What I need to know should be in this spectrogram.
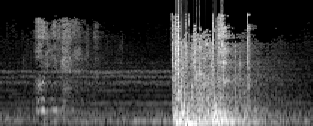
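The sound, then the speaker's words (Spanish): Something pushes against a wooden door with one heavy, booming thud, which rings out and decays over about a second after a quieter lead-in. “Algo empuja la puerta.”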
